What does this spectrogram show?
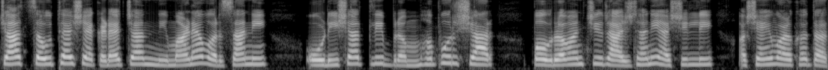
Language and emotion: Goan Konkani, neutral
